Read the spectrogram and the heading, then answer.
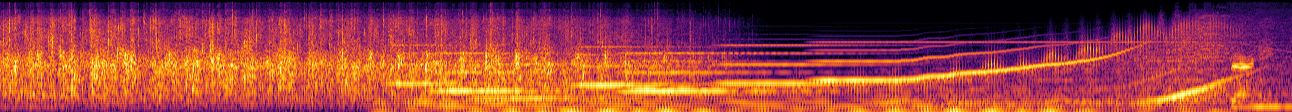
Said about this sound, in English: Okay, so thank you so much. Maybe a round of applause for all of our guests.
